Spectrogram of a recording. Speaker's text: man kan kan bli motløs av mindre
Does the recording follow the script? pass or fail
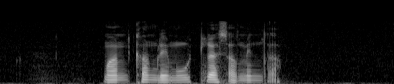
fail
